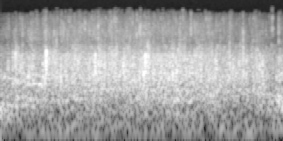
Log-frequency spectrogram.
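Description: A church audience gives the Lord a hand clap: dense, sustained hand clapping, a steady wash of many hands clapping at once, fairly loud and continuous throughout with no speech over it.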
